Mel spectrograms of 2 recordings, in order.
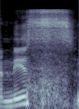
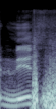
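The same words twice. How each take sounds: First: निस ending in a plain hissed s; wrong seen sound. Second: Lisped th closing निस; correct saa sound. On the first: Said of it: "यहाँ भी आपने सीन नहीं पढ़ना". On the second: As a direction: finish निस on th as in "think". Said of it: "क्या पढ़ना है". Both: Shown as a demonstration.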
